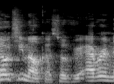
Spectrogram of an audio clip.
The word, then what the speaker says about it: Xochimilco: I can't pronounce it, it has an X in it. – Xochimilco. – Xochimilco? – It's Xochimilco.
